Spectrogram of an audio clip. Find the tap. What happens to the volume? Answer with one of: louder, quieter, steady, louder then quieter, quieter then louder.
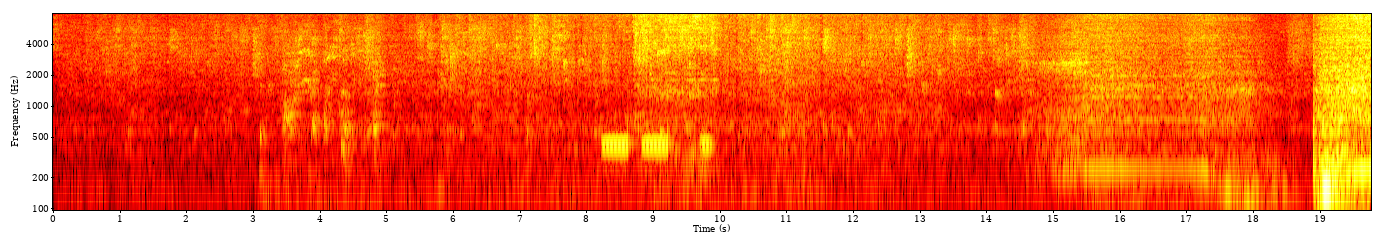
louder then quieter.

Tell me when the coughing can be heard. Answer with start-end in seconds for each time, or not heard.
3.0-5.0.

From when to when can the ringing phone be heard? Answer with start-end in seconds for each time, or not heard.
8.2-9.9.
